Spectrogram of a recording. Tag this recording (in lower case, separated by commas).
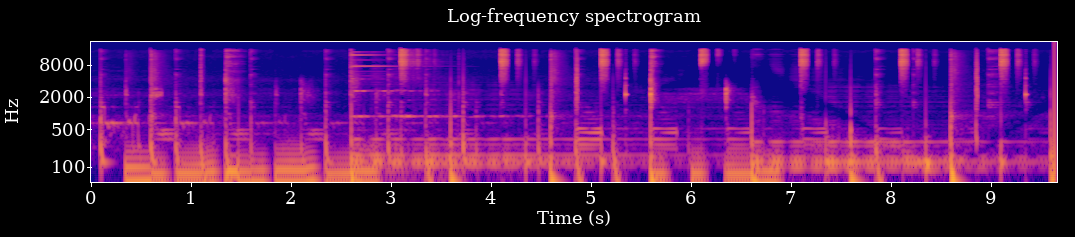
ambient music, sampler, synthesizer, guitar, drum machine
